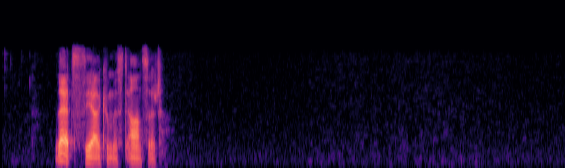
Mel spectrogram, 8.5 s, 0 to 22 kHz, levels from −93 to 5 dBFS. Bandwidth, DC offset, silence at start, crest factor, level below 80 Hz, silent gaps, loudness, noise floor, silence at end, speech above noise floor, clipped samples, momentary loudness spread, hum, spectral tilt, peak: 8.2 kHz; under 0.1%; 0.85 s; 28 dB; -70 dBFS; none; -23 LUFS; -77 dBFS; 6.05 s; 54 dB; under 0.1%; 15 LU; none; -4 dB/octave; -2 dBFS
